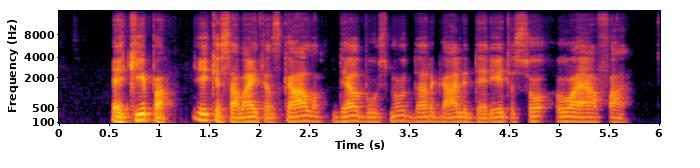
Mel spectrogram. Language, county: Lithuanian, Utena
